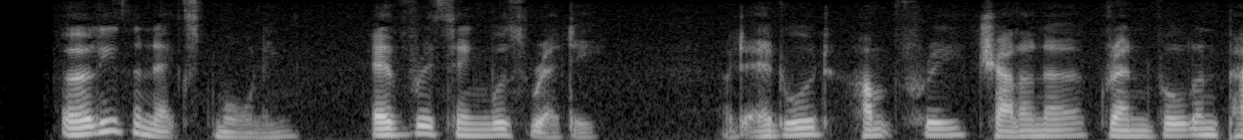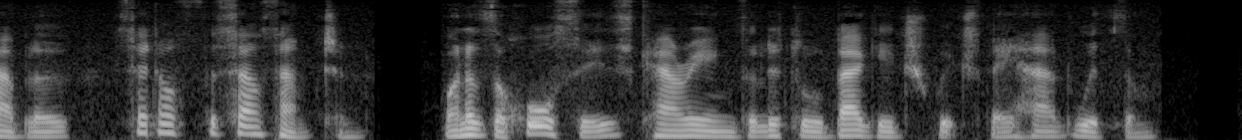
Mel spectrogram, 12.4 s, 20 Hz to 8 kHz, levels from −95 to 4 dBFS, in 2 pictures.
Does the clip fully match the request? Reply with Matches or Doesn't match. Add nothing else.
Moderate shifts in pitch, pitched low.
Matches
